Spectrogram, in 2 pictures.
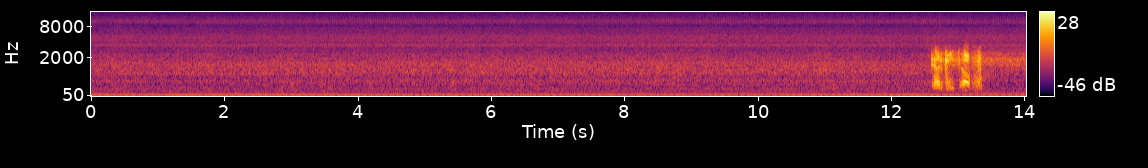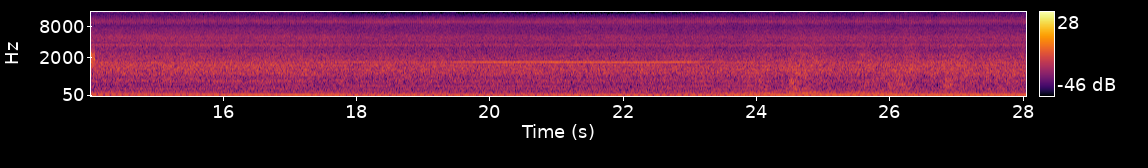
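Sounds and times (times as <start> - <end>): aircraft engine drone: 12.6 - 14.1.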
